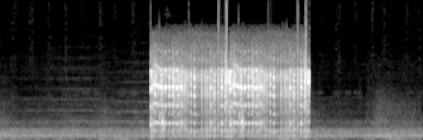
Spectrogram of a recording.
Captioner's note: chirping AAA radar sound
